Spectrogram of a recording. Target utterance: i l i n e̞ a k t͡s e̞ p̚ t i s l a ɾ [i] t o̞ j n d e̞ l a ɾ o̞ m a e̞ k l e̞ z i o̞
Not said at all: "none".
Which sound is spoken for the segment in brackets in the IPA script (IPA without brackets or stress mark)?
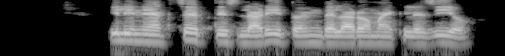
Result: i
